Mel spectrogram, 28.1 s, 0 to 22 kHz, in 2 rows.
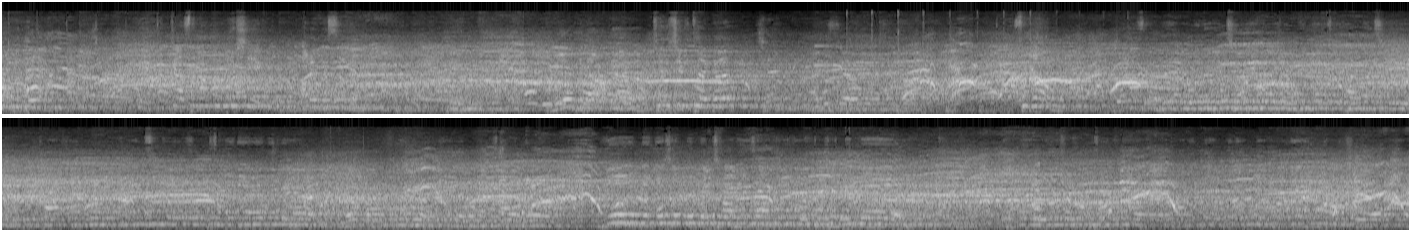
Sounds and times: Male speech, man speaking: 0.0s - 0.7s, 1.6s - 3.8s, 4.4s - 9.4s, 10.0s - 28.1s.

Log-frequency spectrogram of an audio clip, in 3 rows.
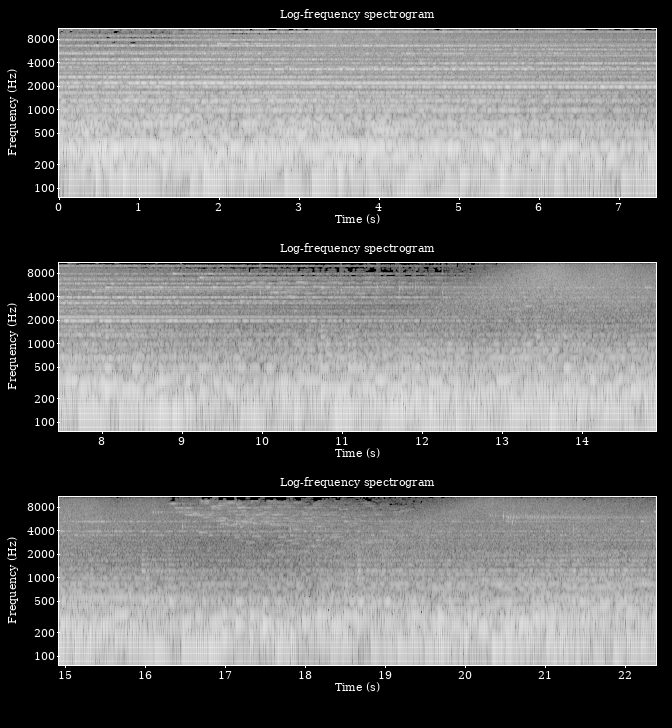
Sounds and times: Ambient music: 0.0s - 22.3s.

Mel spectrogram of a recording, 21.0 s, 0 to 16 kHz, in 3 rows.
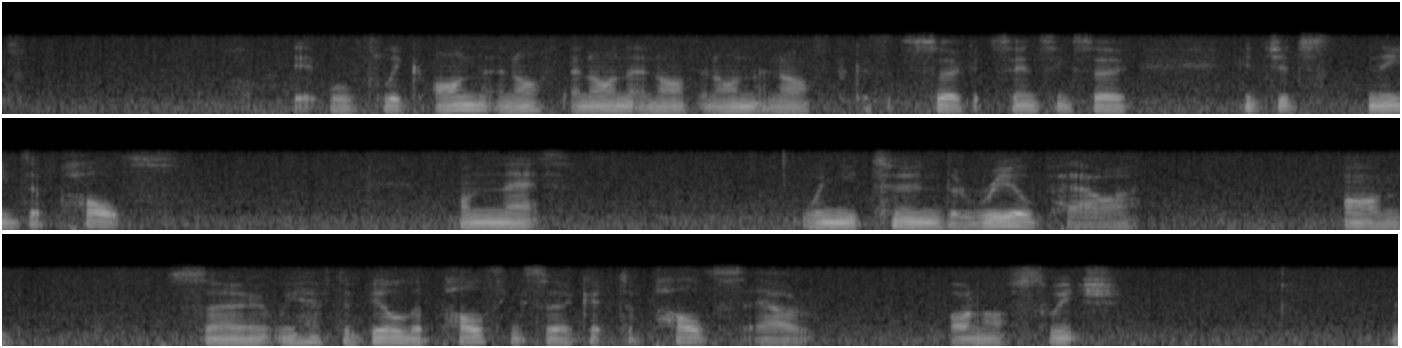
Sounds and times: Speech: 1.4s - 7.9s, 9.2s - 9.9s, 10.9s - 12.7s, 13.7s - 14.1s, 14.8s - 18.0s, 18.7s - 19.6s.

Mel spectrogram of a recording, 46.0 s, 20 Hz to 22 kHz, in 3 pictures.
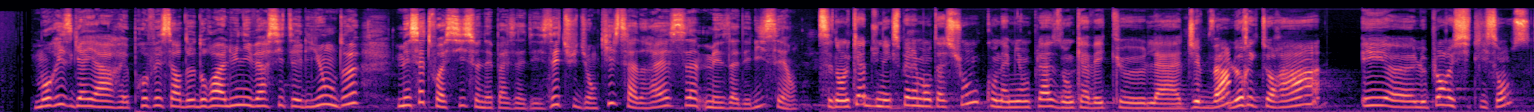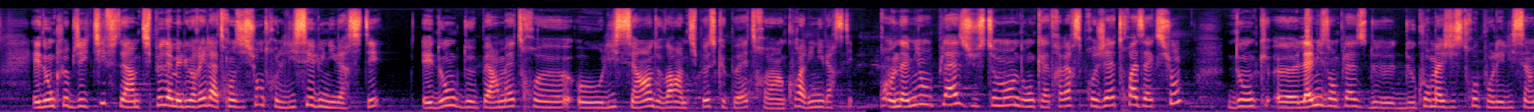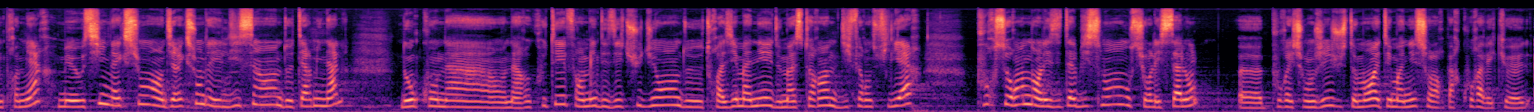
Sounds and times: Speech: 0.4s - 39.9s, 40.5s - 46.0s.

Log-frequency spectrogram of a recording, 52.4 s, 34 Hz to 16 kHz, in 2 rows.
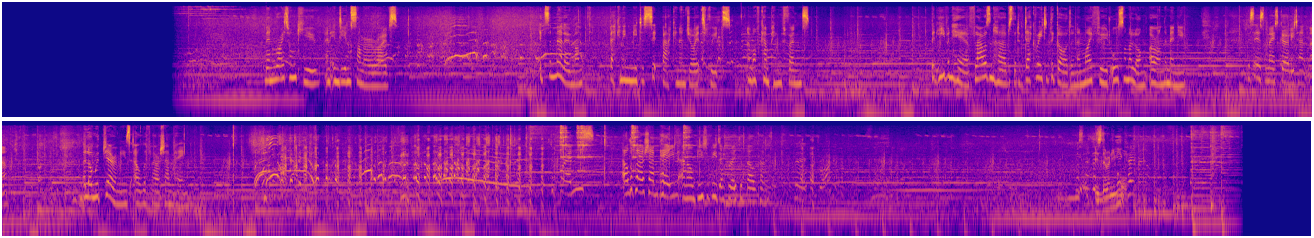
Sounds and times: Music: 3.4s - 51.0s.

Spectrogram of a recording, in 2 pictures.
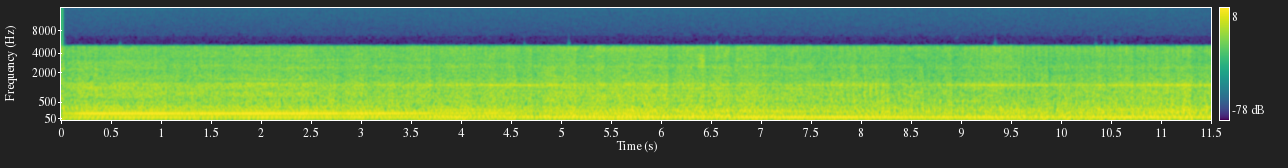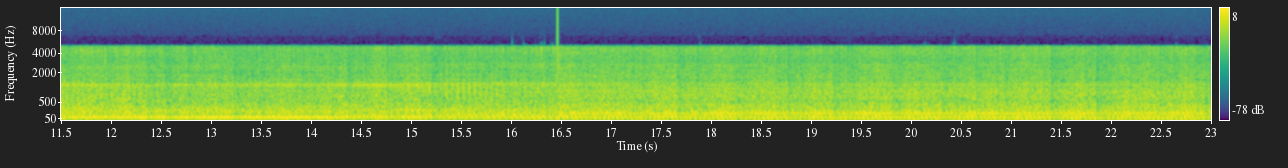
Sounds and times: Helicopter: 0.0s - 23.0s.

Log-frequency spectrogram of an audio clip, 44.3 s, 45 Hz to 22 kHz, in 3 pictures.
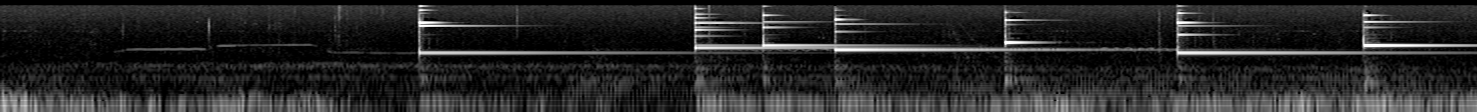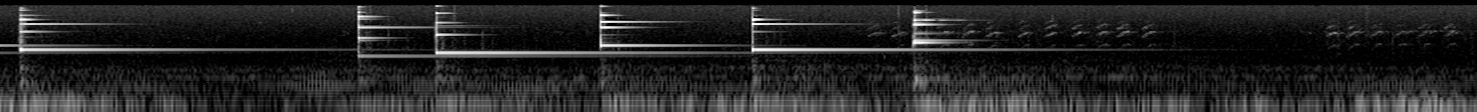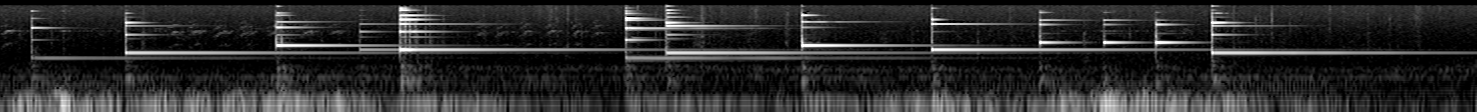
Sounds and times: Glockenspiel: 1.0s - 27.5s, 29.8s - 44.3s
Marimba, xylophone: 4.2s - 26.1s, 29.8s - 44.3s.

